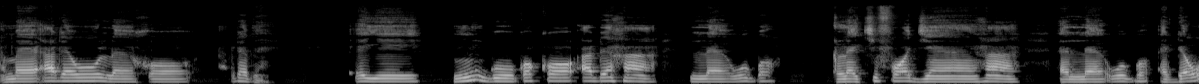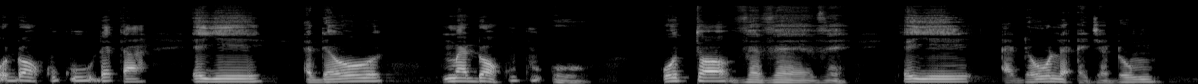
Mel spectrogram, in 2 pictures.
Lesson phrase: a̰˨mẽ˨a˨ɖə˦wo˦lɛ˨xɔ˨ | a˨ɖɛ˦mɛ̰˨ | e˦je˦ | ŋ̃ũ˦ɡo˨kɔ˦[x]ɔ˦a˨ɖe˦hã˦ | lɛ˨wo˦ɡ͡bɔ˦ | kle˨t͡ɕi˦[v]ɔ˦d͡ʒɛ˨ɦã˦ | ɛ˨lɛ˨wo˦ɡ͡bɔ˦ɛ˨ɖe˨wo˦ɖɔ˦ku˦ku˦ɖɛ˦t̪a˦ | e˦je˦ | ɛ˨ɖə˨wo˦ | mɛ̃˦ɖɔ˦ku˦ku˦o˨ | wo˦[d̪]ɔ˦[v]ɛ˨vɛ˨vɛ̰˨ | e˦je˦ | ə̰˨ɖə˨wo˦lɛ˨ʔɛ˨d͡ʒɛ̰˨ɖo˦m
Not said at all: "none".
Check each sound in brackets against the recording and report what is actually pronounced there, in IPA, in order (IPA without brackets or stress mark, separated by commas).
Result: k, f, t̪, v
